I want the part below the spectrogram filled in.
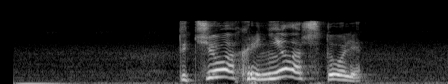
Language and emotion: Russian, angry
